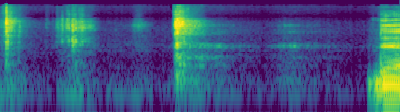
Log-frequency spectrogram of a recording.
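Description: A few short crinkles and clicks from a foil Pokémon booster pack being picked up and handled.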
